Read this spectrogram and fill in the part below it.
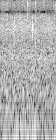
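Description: Steady rain patters outdoors during mushroom picking in a September forest, a soft continuous hiss, moderately close and even, with no talking.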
